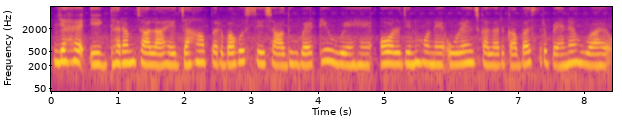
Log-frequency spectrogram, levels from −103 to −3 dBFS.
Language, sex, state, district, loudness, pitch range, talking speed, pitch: Hindi, female, Bihar, Saran, -20 LUFS, 220-245 Hz, 150 wpm, 230 Hz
